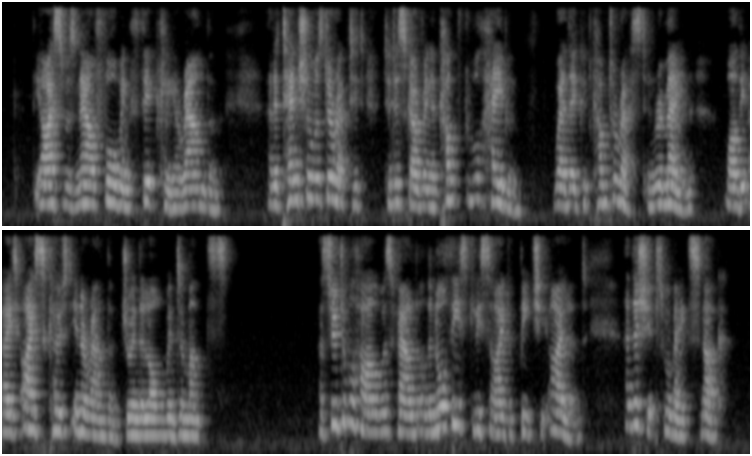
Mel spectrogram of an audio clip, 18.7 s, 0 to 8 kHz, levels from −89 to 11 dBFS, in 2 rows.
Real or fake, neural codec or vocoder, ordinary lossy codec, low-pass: fake; codec, 16 kHz in and 24 kHz out, 1 kbps, XY-Tokenizer; MP3, 64 kbps; 7.2 kHz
